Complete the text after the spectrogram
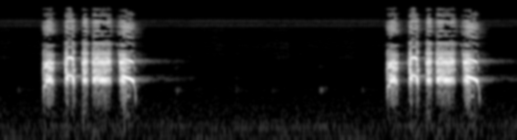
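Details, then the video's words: Red junglefowl crowing twice, each a brief, clipped crow of four harsh broken notes ending abruptly, about four seconds apart with silence between; a call used to lure wild junglefowl and draw answering crows from the forest. "Pikat Ayam Hutan Pakai Suara Ini"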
